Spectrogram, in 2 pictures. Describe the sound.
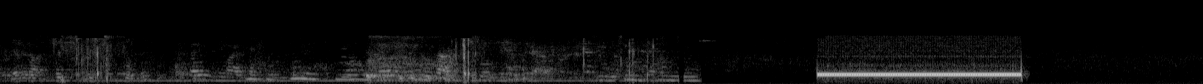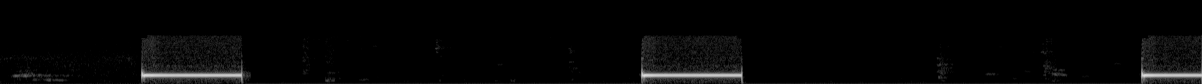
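Telephone line tones during a call transfer: after a stretch of talk, a steady pitched tone sounds for about two seconds, then shorter identical beeps repeat at regular intervals with silence between them.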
